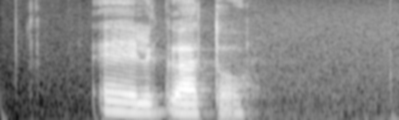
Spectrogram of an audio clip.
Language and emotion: Russian, neutral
